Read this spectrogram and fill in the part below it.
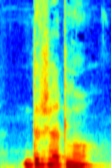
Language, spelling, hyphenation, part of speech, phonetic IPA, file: Czech, držadlo, dr‧ža‧d‧lo, noun, [ˈdr̩ʒadlo], Cs-držadlo.ogg
- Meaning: 1. handle (part of an object held in a hand) 2. handrail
